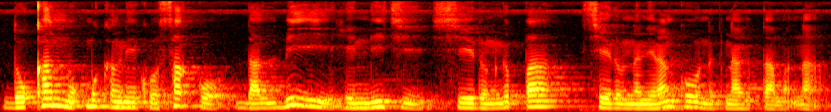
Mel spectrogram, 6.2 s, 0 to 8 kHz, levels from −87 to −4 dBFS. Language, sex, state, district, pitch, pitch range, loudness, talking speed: Garo, male, Meghalaya, West Garo Hills, 135 Hz, 120-155 Hz, -24 LUFS, 125 wpm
